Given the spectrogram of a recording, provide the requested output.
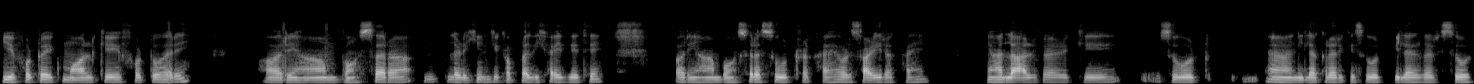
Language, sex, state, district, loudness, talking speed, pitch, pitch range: Chhattisgarhi, male, Chhattisgarh, Rajnandgaon, -25 LUFS, 170 wpm, 110 Hz, 110-115 Hz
